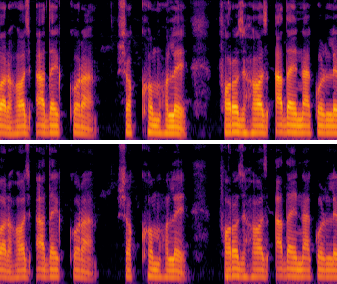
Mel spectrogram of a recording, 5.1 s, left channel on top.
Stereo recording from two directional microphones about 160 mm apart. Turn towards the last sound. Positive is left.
turn(degrees=15)  # may be behind; listen again after turning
